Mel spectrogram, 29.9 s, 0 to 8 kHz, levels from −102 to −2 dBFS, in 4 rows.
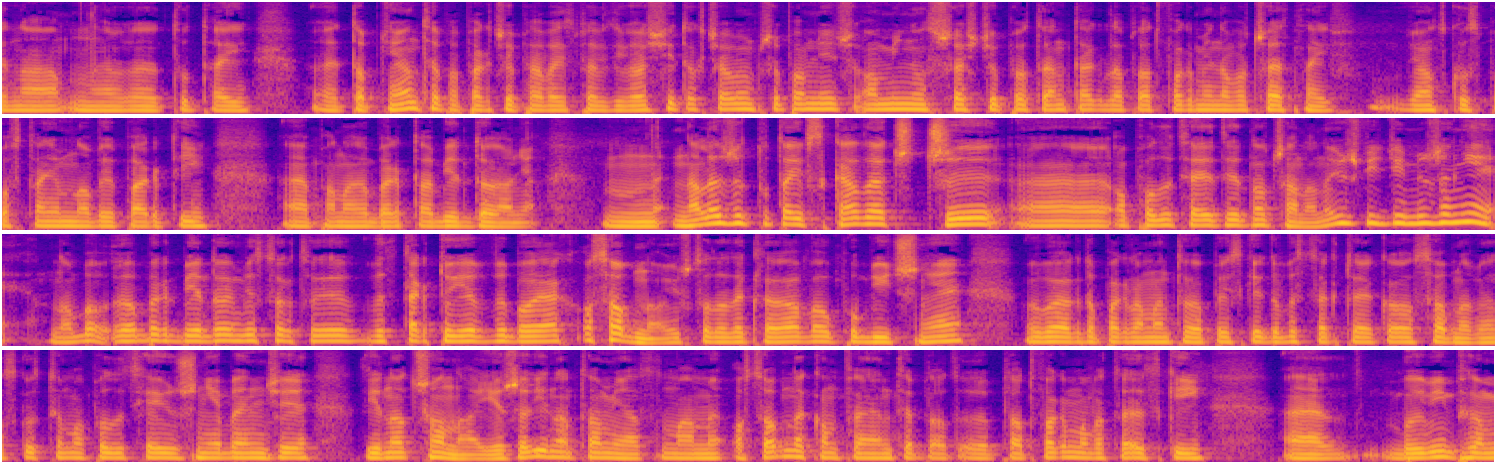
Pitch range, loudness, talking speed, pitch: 120-140 Hz, -21 LUFS, 155 wpm, 125 Hz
